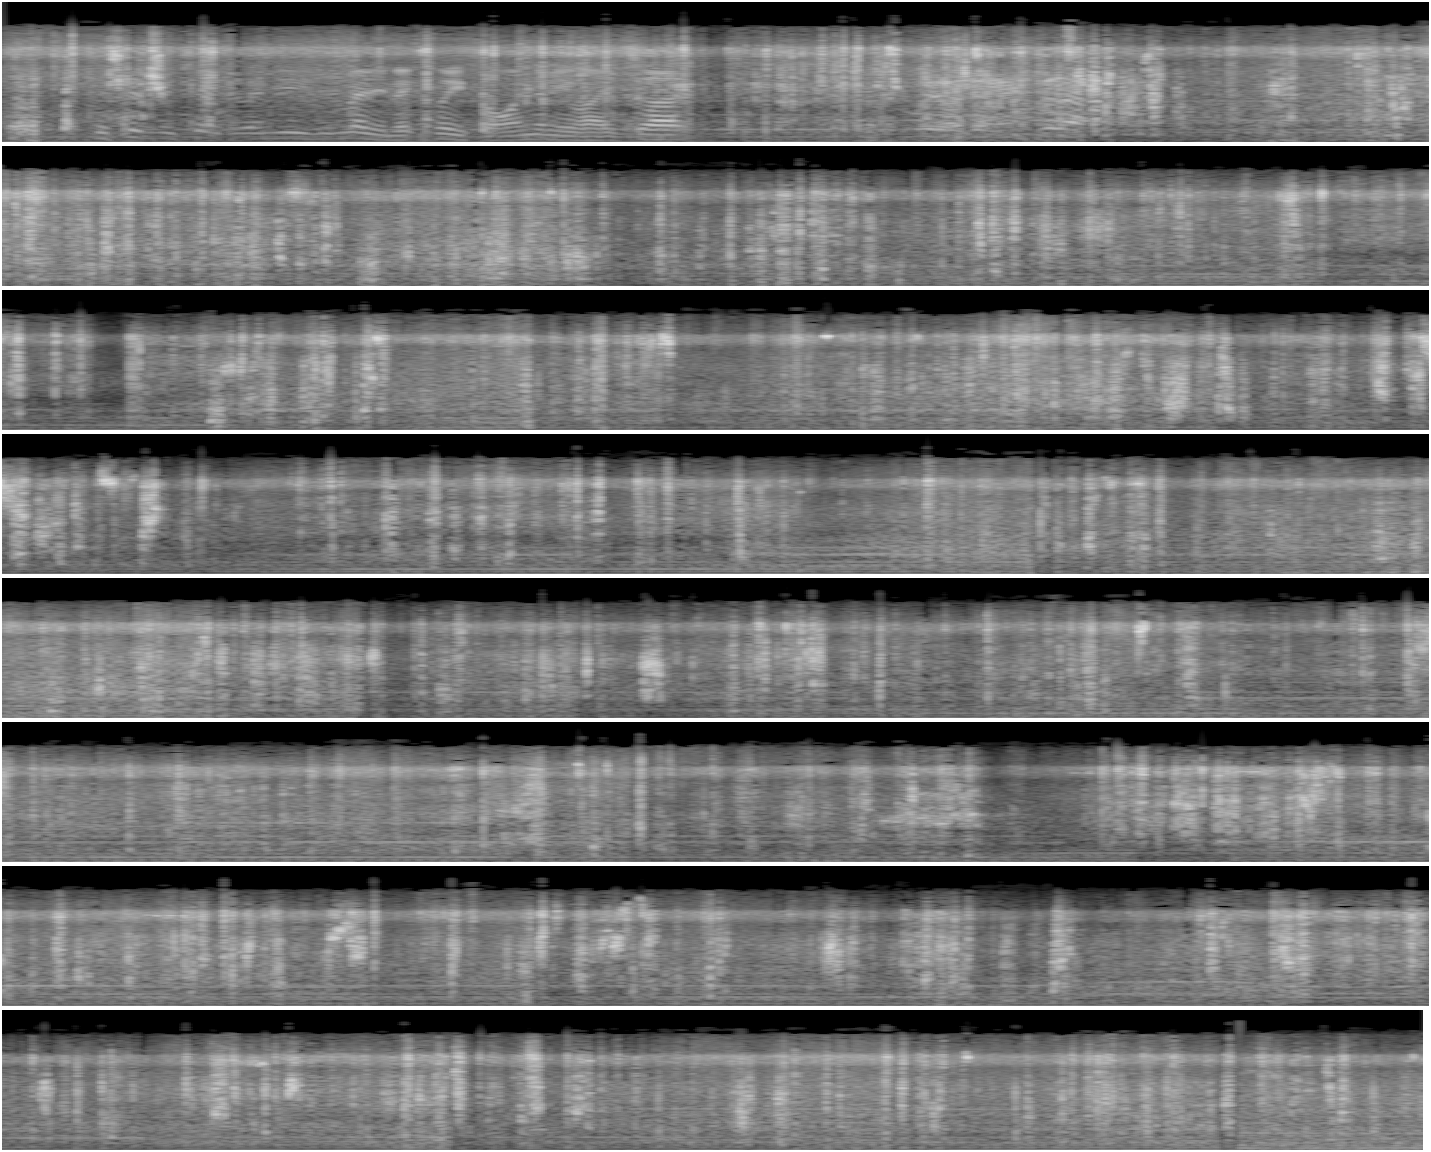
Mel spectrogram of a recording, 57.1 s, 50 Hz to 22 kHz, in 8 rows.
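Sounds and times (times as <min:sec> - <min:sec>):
engine humming: 0:00.0 - 0:57.0
paper bags tearing and rustling: 0:00.0 - 0:57.0.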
